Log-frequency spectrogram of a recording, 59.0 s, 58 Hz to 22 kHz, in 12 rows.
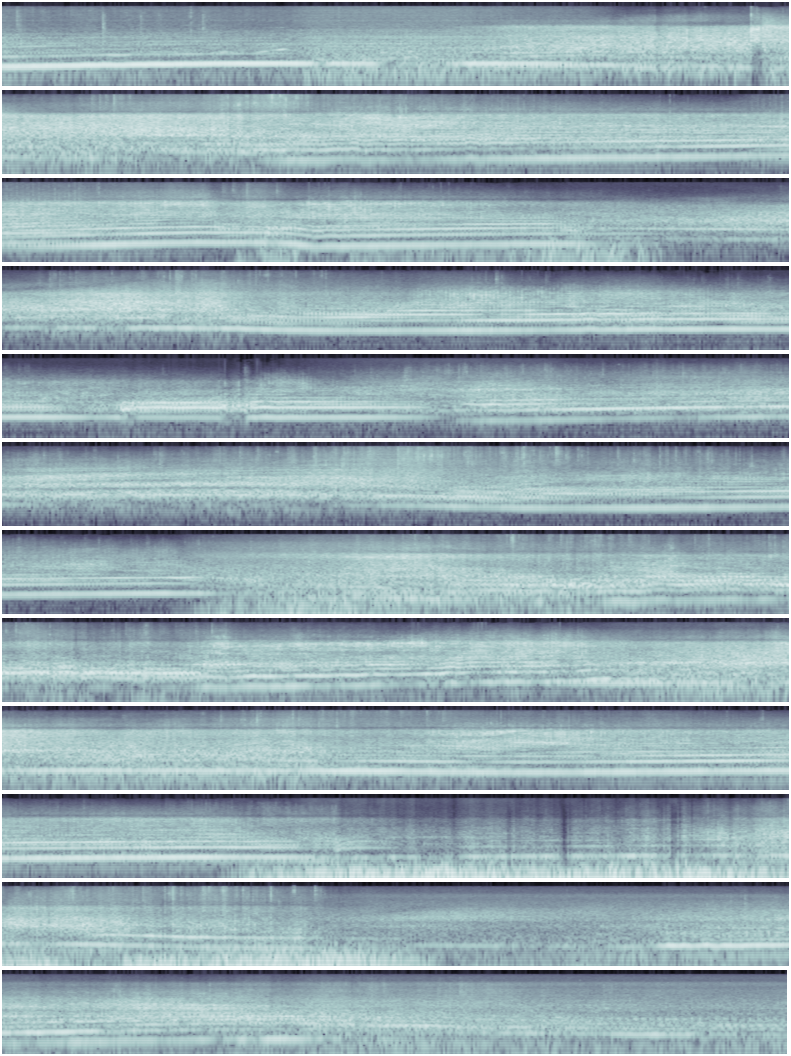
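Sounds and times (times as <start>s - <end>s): car engine revving: 0.0s - 59.0s
deeper rumble: 45.7s - 52.9s.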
